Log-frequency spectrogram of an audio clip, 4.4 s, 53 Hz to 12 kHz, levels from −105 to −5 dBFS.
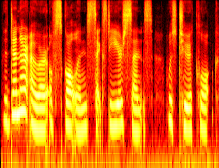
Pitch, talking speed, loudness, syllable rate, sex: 215 Hz, 150 wpm, -18 LUFS, 4.1 syllables/s, female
